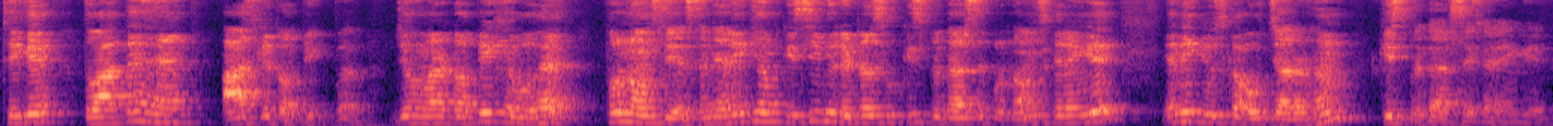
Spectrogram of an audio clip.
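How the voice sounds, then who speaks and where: A man teaching an English pronunciation lesson. He keeps asking questions and answering them himself, and he slows down to spell out vowel sounds. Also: a little high, animated, a little mellow. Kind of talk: classroom lecture. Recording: echoey room, a bit far from the mic.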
